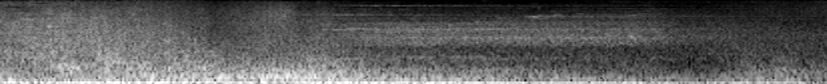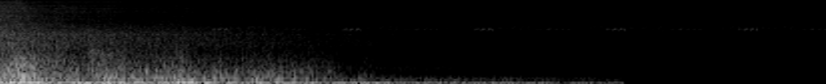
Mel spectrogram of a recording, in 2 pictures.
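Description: A triumphant game fanfare swells and then fades away.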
